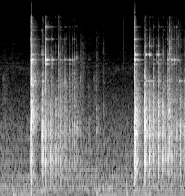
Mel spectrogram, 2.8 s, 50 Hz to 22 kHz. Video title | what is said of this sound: FIRMWARING MY CHUBE ON A CHEEEEEEEWBSDAY! #livestream #3dprinting | Like it sounds like metal. I love it. or like a ceramic.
